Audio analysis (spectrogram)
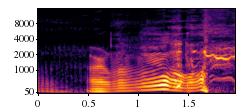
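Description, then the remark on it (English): A man attempts a rolled R, producing a buzzy, growling voiced trill that lasts a little over a second, its pitch rising slightly and then dipping before it cuts off. “I learned I don't want to hear him try to roll R's anymore.”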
